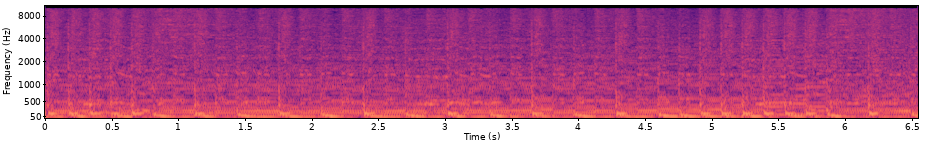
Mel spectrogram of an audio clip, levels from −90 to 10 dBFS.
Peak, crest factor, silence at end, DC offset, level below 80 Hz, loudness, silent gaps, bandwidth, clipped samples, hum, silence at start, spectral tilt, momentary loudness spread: -8 dBFS; 10 dB; 0 s; under 0.1%; -24 dBFS; -19 LUFS; none; 10.5 kHz; under 0.1%; none; 0 s; -4.5 dB/octave; 2 LU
